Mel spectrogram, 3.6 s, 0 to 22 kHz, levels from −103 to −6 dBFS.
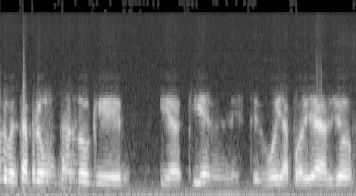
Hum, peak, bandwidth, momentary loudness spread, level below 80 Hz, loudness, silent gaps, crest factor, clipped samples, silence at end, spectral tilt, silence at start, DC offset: none; 0 dBFS; 11.5 kHz; 13 LU; -42 dBFS; -17 LUFS; none; 18 dB; under 0.1%; 0 s; -6.5 dB/octave; 0 s; 0.8%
